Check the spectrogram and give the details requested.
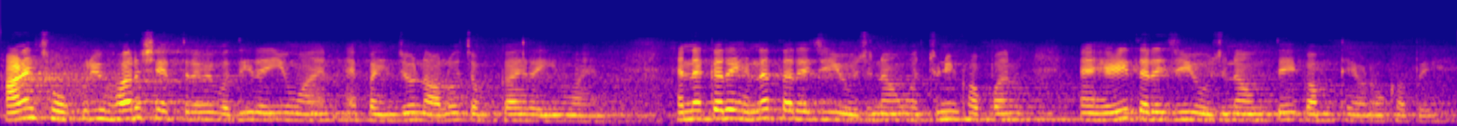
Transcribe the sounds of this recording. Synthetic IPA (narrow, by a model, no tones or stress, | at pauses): ɦaːɽ̃et͡ɕʰoːkɾijũɦɐɾʃeːt̪ɾəmẽʋɐd̪ʱiɾɐɦijũaːɦɪnɪ̆ɛ̃ːpɐ̃ɦɪ̃ɲd͡ʑonaːlot͡ɕɐmkaːeɾɐɦijũaːɦɪnɪ̆ | ɦɪnə̆kɐɾeɦɪnə̆t̪ɐɾəɦd͡ʑiːjoːd͡ʑnaũɐt͡ɕʊɽ̃iũkʰɐpənɪ̆ɛ̃ːɦɪːɽit̪ɐɾəɦd͡ʑiːjoːd͡ʑnaũt̪ekɐmt̪ʰijəɽ̃okʰɐpeː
